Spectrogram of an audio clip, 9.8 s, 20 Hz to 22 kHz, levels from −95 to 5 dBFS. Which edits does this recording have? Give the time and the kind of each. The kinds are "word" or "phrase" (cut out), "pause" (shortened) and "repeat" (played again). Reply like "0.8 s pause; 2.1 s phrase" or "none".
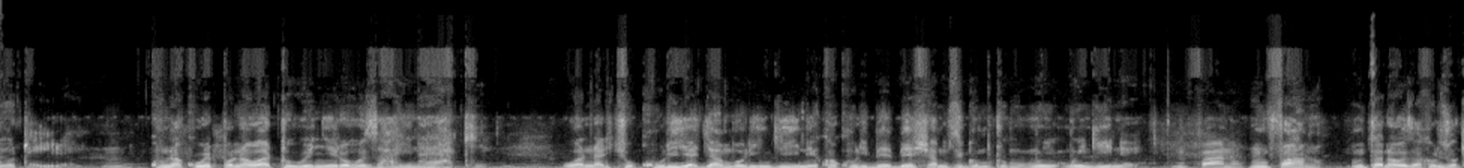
0.9 s pause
